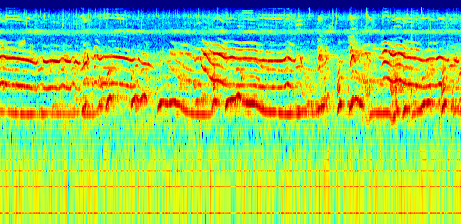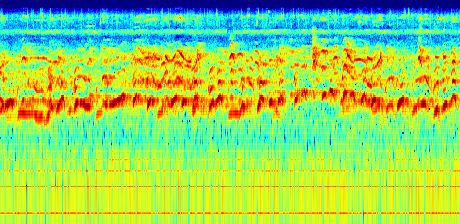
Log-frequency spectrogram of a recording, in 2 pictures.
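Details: A coyote pack howling at night near wooded foothills of the Appalachians in North Georgia: many voices at once, wavering howls mixed with rapid yips and quavering barks, a dense overlapping chorus over a constant high insect drone.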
